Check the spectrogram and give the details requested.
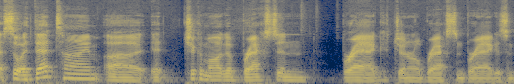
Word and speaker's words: Chickamauga: So talk about the Battle of Chickamauga. Am I pronouncing that right? Chickamauga.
